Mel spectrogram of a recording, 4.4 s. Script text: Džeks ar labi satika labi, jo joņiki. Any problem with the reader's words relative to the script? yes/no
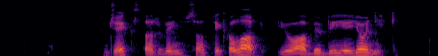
yes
